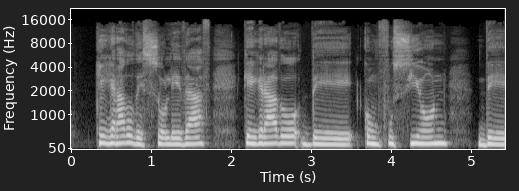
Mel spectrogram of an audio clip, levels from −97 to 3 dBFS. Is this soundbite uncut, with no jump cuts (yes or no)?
yes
